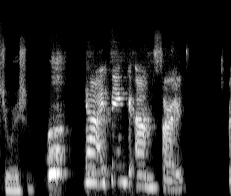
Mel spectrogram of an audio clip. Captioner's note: dog barking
